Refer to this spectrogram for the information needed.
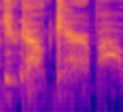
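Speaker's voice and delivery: eerie whispering. Whispering a card aloud to sound creepy: creepy whisper. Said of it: "I'm gonna whisper one of these cards".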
